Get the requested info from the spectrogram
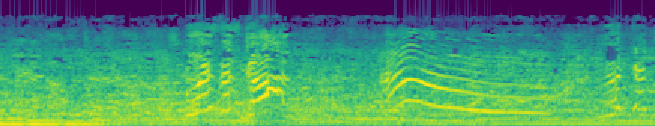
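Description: People's voices in a noisy room over background music with a steady bass line, including short calls about two seconds in and one long falling call around four seconds in.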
